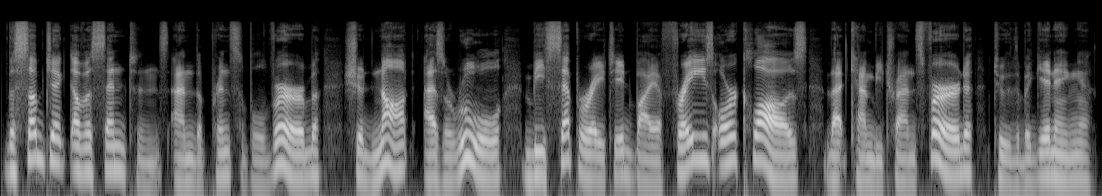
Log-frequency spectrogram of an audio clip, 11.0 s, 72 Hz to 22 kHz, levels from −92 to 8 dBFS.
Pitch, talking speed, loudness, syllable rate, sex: 135 Hz, 150 wpm, -19 LUFS, 4.2 syllables/s, male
